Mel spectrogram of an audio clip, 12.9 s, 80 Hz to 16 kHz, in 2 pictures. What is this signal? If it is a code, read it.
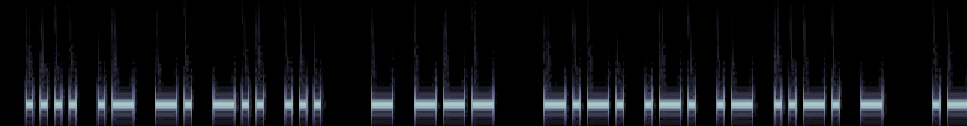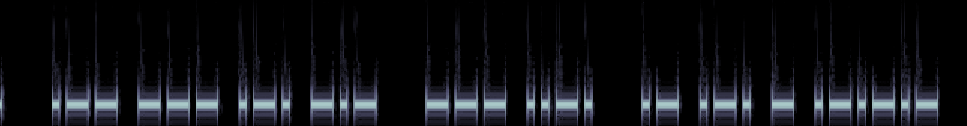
Morse code, heard as a keyed tone, about 25 wpm, 700 Hz. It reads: HANDS TO CRAFT A WORK OF ART.
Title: Sentences from Top 1000 Words - Review Part 6 - 25wpm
